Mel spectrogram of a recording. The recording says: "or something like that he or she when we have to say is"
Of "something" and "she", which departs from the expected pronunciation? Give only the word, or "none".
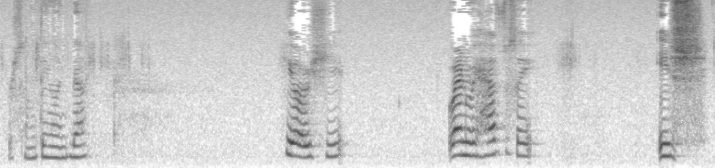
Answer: something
